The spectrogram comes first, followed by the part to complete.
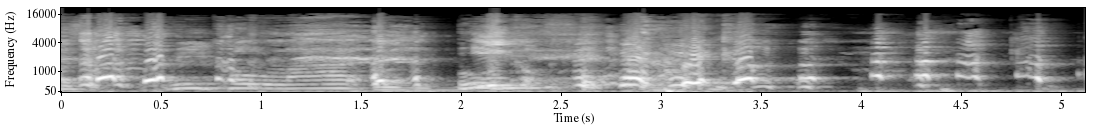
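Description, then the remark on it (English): A few short, rough coughs break through lively overlapping talk and snickering laughter, fairly loud, coming in quick bursts around the middle of the moment. “Mine need a cough drop. Here you go.”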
